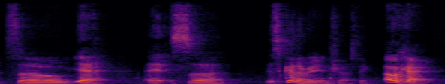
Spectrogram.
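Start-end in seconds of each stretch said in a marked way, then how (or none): none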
